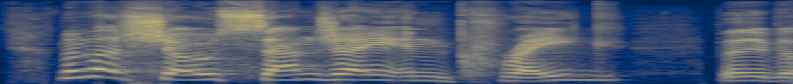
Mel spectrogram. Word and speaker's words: Craig: Americans need to stop naming people Craig until they learn to say it properly. Craig. Craig. Craig. It's spelled Craig. Craig. Craig. That's Craig. Fuck off! Oh, it makes me so angry. Fucking Craig. Like it's an egg.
